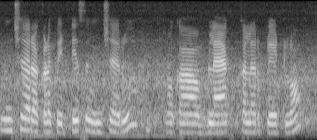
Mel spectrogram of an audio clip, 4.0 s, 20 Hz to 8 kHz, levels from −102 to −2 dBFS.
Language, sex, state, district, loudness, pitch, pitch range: Telugu, female, Andhra Pradesh, Visakhapatnam, -20 LUFS, 200 Hz, 190-235 Hz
